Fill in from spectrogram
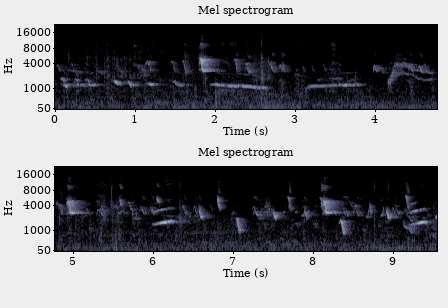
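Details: Varied song from a white-rumped shama in breeding condition: low whistled slurs at first, then a lively mix of sharp high notes, upswept whistles and chirps, rising in energy toward the end.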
